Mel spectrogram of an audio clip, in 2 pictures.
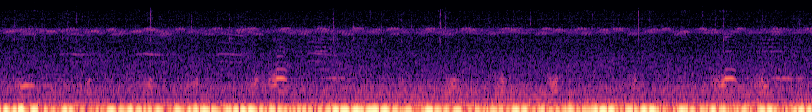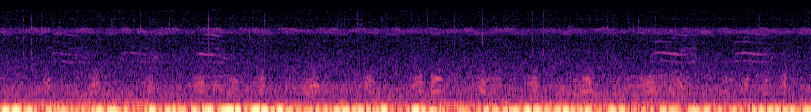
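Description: Waterfowl honk and quack near the water during a fishing outing, a busy run of repeated calls that continues over steady background noise.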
